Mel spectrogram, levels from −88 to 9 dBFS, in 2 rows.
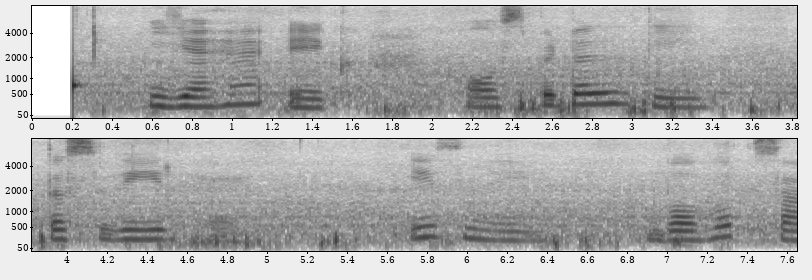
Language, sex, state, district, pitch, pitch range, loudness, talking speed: Hindi, female, Haryana, Rohtak, 225 Hz, 215-260 Hz, -23 LUFS, 70 wpm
